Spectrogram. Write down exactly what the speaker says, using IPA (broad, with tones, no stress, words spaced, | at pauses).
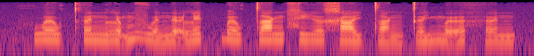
hwə˨˩wt̪ʰə˨˩n lə̰˧˥mvu˧˩ə̯nə̰ː˧˨ le˦˥t̚ɓə˧w t̪a˧ŋ si˧ə̯xa˧jt̪a˨˩ŋ t̪ə˨˦jmə̰ː˧˥ hə˧n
